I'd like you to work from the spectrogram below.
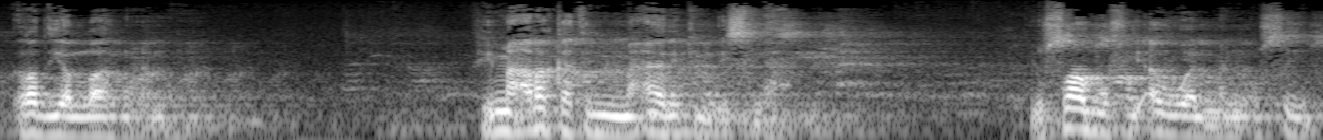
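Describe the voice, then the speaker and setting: A man's voice: mid-range voice, gravelly, echoey room, a little hiss or hum. A man preaching a sermon, retelling stories with growing passion and rhetorical questions. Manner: impassioned, climbing to near-shouts on rhetorical questions. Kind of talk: Friday-style sermon storytelling.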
